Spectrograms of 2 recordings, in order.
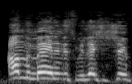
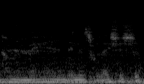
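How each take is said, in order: First: It is said loudly, yelling. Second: It is said softly and calmly.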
